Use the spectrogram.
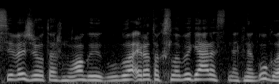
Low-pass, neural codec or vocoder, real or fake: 14.4 kHz; none; real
